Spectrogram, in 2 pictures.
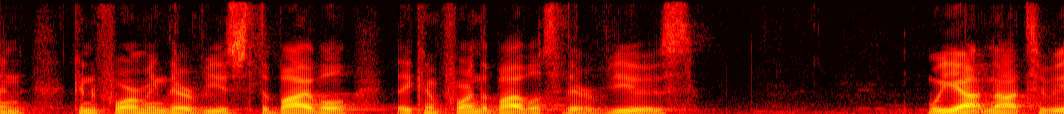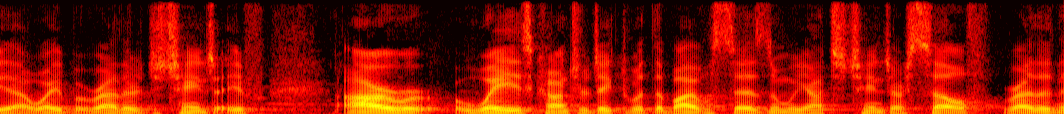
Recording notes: NOTICE: This message was originally taught and recorded at Solid Rock Bible Church.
